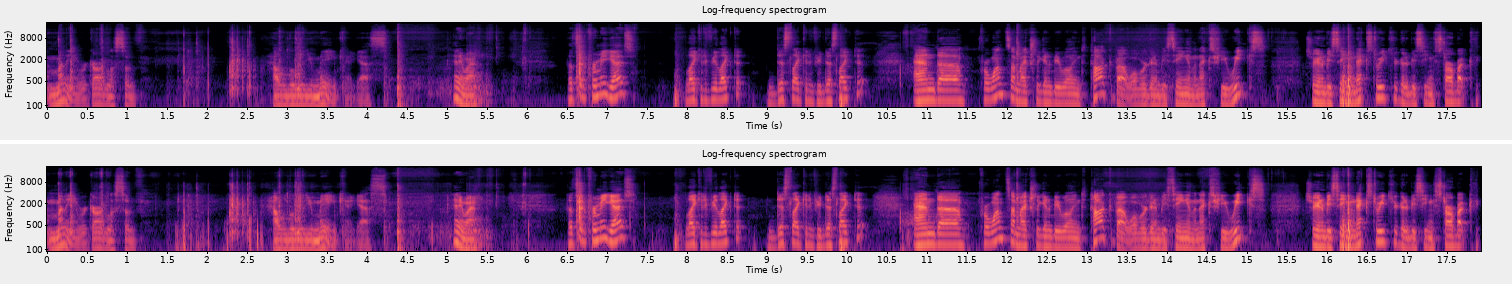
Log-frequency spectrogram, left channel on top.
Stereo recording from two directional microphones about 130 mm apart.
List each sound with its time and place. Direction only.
0.0 s a sound: 10° left (ahead or behind)
0.3 s speech: 5° left (ahead or behind)
2.8 s speech: 5° right (ahead or behind)
3.2 s speech: 25° left (ahead or behind)
5.0 s speech: 30° left (ahead or behind)
6.6 s speech: centre (ahead or behind)
6.8 s speech: 30° left (ahead or behind)
10.5 s speech: 20° left (ahead or behind)
16.8 s speech: 30° left (ahead or behind)
17.5 s speech: 10° left (ahead or behind)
